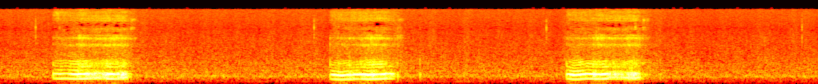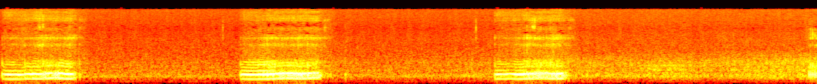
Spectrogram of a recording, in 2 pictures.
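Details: Mini schnauzer snoring indoors, six evenly spaced nasal droning bursts roughly every two and a half seconds, each with a slightly wavering hum, separated by near-silent breaths in a quiet room.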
